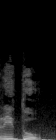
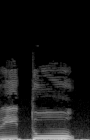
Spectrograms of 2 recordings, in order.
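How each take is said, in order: First: The final vowel is short and light. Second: The final vowel is drawn out long. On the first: The speaker calls it right. "खींच के नहीं हो रहा है ... हल्का सा रीतु" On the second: The speaker calls it wrong. "आप ऐसे बोलते रीतु, ऐसे बोलते हैं, नहीं नहीं बोलते"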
